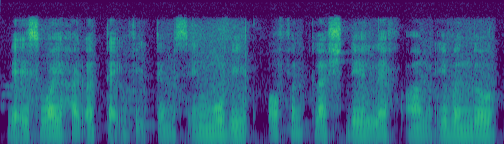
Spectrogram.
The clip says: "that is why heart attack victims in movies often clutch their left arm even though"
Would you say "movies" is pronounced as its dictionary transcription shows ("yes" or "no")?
no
